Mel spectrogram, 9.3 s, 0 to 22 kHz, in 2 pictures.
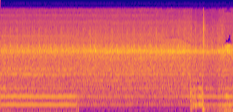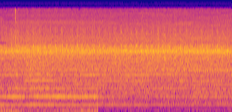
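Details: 2008 Honda Accord EX-L V6: steady high-pitched whine over a smooth idle that doesn't change with the engine; a bad diode in the alternator causes it.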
